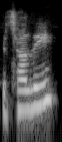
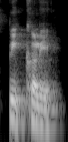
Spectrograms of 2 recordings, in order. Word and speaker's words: Piccoli: joining us today and nick styles yes pacholi um am i pronouncing your last name correctly it's piccoli but it's better okay well i want to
